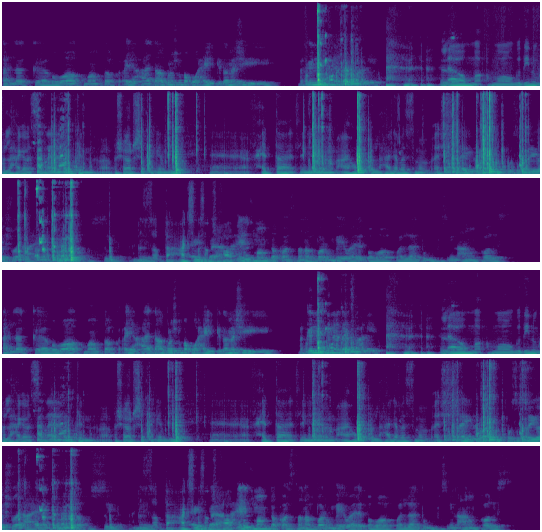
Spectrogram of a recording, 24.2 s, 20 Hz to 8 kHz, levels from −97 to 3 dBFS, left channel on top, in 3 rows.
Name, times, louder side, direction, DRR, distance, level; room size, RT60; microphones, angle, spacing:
voice 1, 0.0-4.1 4.5-5.7 14.9-18.4 18.9-23.6, right 2 dB, 65° right, 1.6 m, -55 dB
sound 1, 4.5-5.5 6.6-6.9 8.0-8.1 8.5-9.4 10.1-11.1 12.6-13.7 14.0-14.3 14.6-17.3 17.7-17.8, left 8 dB, 65° left, 0.4 m, -43 dB
voice 2, 5.7-15.1 18.1-19.9, left 1 dB, 5° left, 0.4 m, -53 dB
11.5 x 5.4 x 4.0 m
head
